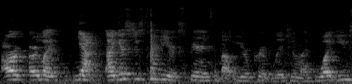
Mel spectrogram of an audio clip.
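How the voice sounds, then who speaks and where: A woman at a medium pitch over noticeable background noise. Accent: American. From Texas, US. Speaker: podcast host. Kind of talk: casual chat.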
